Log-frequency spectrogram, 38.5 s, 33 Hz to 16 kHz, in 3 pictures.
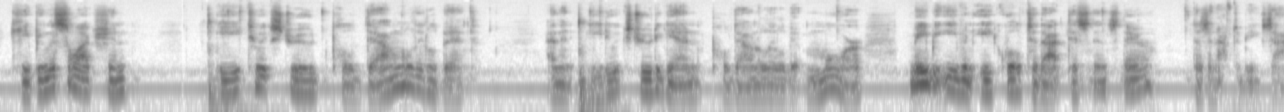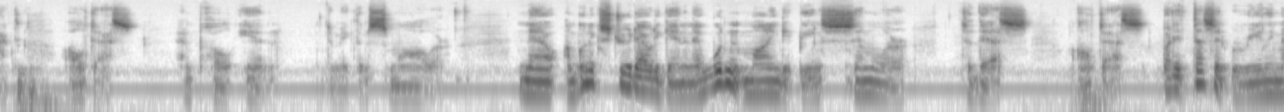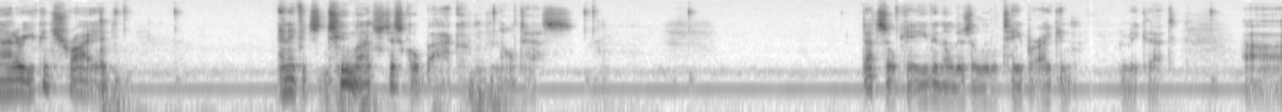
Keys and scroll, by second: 2.0 e, 5.8 e, 13.1 alt+s, 23.7 alt+s, 26.8 e, 29.0 ctrl+z, 30.4 alt+s.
